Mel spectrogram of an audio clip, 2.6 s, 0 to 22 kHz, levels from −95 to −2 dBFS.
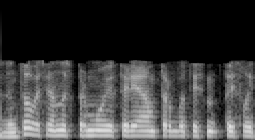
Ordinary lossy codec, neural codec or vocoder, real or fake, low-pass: MP3, 32 kbps; codec, 16 kHz, 6 kbps, DAC; fake; 3.6 kHz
